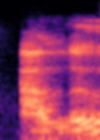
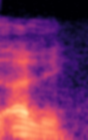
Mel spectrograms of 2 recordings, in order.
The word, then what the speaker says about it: Ali: to the class hello Alou is that right yeah hello hello hi uh am I pronouncing your name correctly Alo my my name no it's your name my name is Ali Ali okay very good yeah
